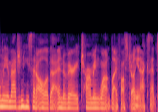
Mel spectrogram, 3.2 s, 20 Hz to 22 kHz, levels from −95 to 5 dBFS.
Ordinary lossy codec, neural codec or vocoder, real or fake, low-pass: AAC, 48 kbps; none; real; 7.2 kHz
